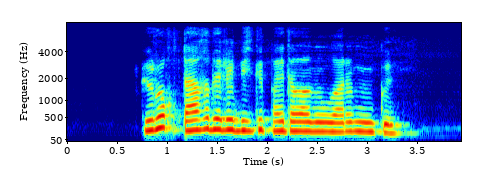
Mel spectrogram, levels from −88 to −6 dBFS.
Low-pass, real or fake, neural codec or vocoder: 7.2 kHz; fake; autoencoder, 48 kHz, 32 numbers a frame, DAC-VAE, trained on Japanese speech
